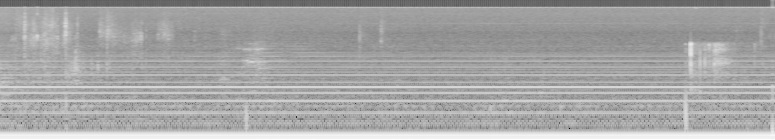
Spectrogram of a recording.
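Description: Steady electrical mains hum, a low buzz with a stack of fainter steady overtones above it and a couple of tiny ticks.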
